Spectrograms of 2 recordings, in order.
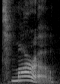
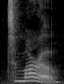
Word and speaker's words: tomorrow: let's do one more tomorrow try for me tomorrow which part is most important there good it should be on ma one more time tomorrow very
